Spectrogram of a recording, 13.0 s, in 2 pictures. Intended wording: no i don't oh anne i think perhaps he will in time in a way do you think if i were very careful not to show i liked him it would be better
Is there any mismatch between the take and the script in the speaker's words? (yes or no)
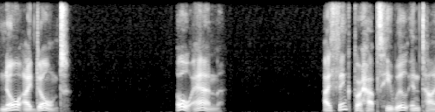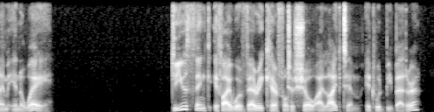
yes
